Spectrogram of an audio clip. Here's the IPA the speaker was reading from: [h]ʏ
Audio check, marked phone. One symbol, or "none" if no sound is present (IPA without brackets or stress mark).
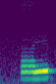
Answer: ʕ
